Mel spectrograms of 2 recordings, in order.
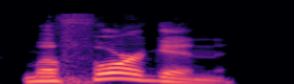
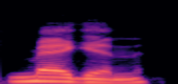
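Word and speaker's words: M3GAN: And I said, I guess the sequel will be called Mithrigan, but no, it's Megan, but it's a three. It's pronounced Megan.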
